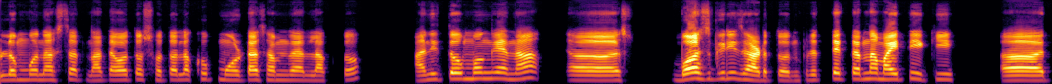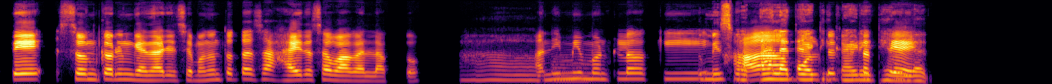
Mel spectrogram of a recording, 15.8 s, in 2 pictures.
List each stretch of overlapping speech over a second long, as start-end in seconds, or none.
13.1-14.8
